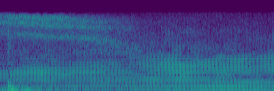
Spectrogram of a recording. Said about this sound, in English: Look up the quiet airplane. The quiet airplane.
